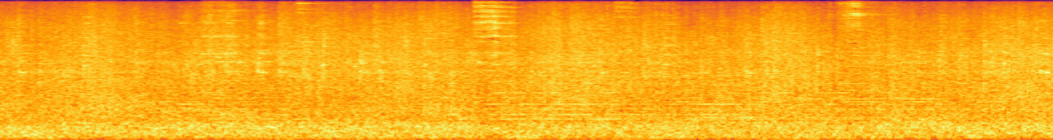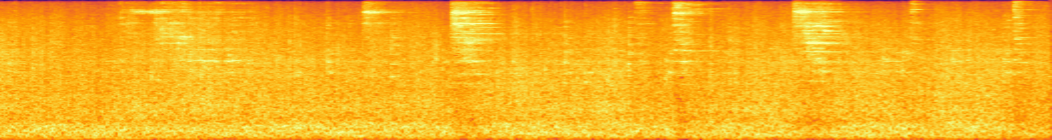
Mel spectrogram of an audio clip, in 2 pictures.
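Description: Freight train of autorack cars rolling past: a steady rumble of steel wheels on rail, with brief high wheel squeals and clicks every few seconds.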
